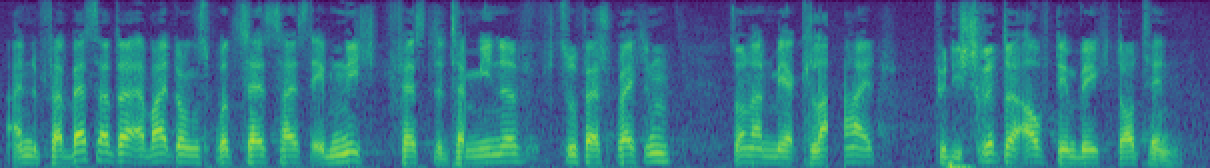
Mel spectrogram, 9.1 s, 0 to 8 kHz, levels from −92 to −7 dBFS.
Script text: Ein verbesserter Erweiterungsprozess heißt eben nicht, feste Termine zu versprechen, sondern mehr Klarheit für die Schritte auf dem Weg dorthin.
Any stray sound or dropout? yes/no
yes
